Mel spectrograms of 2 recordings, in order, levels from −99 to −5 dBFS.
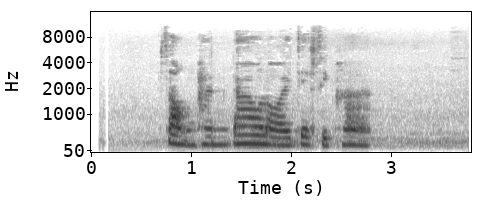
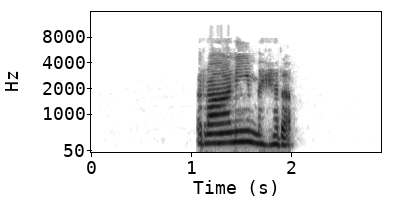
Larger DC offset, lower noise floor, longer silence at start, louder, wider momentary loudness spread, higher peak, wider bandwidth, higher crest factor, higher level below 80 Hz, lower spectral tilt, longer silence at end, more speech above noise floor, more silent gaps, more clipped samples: neither; second, -62 dBFS vs under -90 dBFS; second, 0.7 s vs 1.05 s; second, -31 LUFS vs -14 LUFS; second, 7 LU vs 10 LU; second, -14 dBFS vs 0 dBFS; first, 11 kHz vs 7.4 kHz; about the same, 18 dB vs 18 dB; second, -82 dBFS vs -60 dBFS; about the same, -6 dB/octave vs -7 dB/octave; second, 0.05 s vs 0.9 s; second, 32 dB vs over 77 dB; neither; neither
